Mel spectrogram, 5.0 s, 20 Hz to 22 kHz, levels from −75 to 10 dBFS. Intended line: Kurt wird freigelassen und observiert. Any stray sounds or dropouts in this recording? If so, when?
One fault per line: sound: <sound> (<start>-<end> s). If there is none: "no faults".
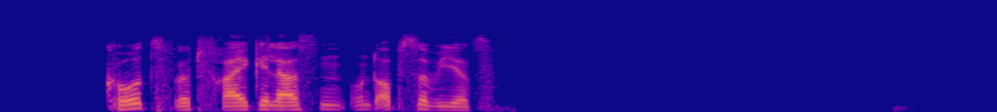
no faults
